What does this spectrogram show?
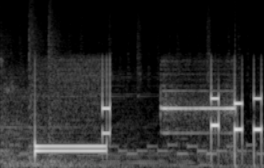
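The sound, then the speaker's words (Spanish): A phone number is dialed: a steady dial tone hums for about a second, then a string of short, bright keypad beeps sounds at an uneven pace, with no one talking. “De tu teléfono vas a marcarle a él”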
